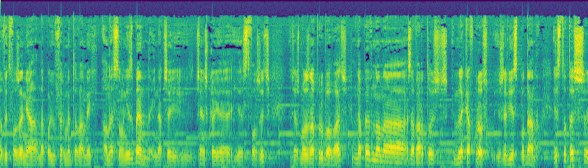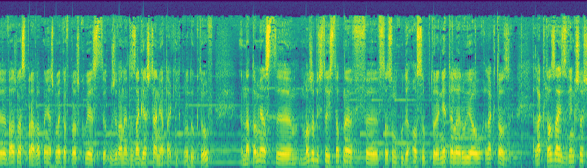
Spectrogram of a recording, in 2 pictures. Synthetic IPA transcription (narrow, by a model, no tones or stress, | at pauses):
d̪ɔvɘt̪fɔʐɛɲanapɔjufːɛɾmɛnt̪ɔvanɘx | ɔnɛsɔ̃w̃ɲɛzbɛnd̪nɛ̰ḭnat͡ʂɛjt͡ɕɛ̃ʂkɔjɛjɛst̪fɔʐɘt͡ɕ | xɔt͡ɕaʂmɔʐnapɾubɔvat͡ɕnapɛvnɔnazavaɾt̪ɔɕt͡ɕmlɛkafpɾɔʂkṵjʔɛ̰ʐɛlʲijɛst̪̚pɔd̪ana̰ | jɛst̪ːɔt̪ɛʂvaʐnaspɾavapɔɲɛvaʂmlɛkɔfpɾɔʂkujɛst̪ṵʐɘvanɛd̪ɔzaɡɛ̃w̃ʂt͡ʂaɲat̪akʲixpɾɔd̪ukt̪uf | nat̪ɔmʲjast̪mɔʐɛbɘt͡ɕt̪ɔist̪ɔt̪nɛffst̪ɔsuŋkud̪ɔʔɔsup̚k̚t̪uɾɛɲɛt̪ɔlɛɾujɔ̃w̃lakt̪ɔzɘ̰ | lakt̪ɔzajɛst̪vʲjɛŋkʂɔɕt͡ɕ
